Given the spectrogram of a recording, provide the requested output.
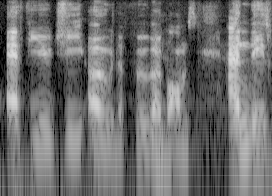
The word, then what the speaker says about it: Fugo: I explained to him about the Fugo bombs, Fugo Japanese balloons. I was there, and I told him it's spelled F-U-G-O, the Fugo bombs, and these were the world's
